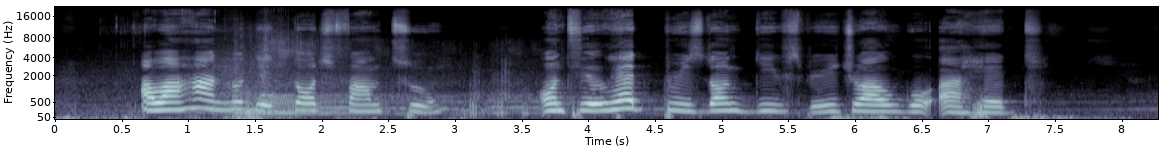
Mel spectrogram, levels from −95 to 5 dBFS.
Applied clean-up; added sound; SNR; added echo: none; Race car, auto racing / Accelerating, revving, vroom; 16 dB; none.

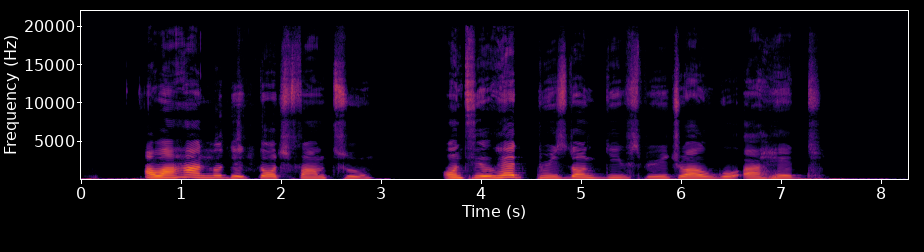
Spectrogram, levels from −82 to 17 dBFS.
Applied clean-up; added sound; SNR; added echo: neural mask model Resemble Enhance denoiser.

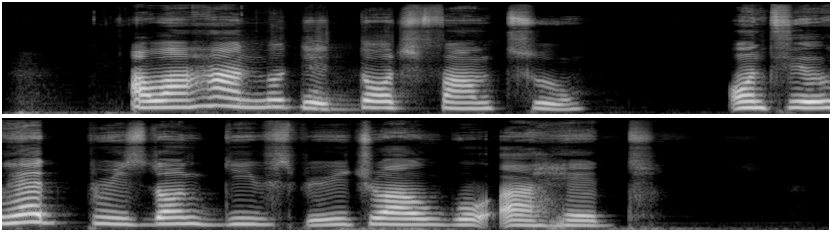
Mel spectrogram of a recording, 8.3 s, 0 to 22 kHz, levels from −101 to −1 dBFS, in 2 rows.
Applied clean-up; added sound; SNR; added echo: neural mask model DeepFilterNet 3.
